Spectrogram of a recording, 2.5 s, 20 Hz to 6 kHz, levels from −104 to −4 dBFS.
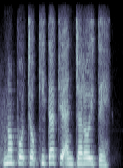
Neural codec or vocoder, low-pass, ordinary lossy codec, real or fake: codec, 16 kHz, 0.5 kbps, X-Codec, HuBERT features, trained on LibriSpeech; 5.4 kHz; Opus, 32 kbps; fake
